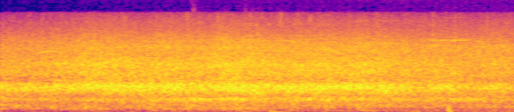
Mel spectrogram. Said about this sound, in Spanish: Y devuelve el cariño el Cholo Simeone, aplaudiendo a la afición del Atlético de Madrid tras estos cánticos.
